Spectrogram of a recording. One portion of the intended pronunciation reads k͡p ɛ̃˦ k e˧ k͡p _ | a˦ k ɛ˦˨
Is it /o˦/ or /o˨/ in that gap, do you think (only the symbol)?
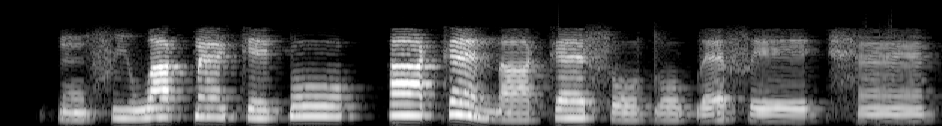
o˦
